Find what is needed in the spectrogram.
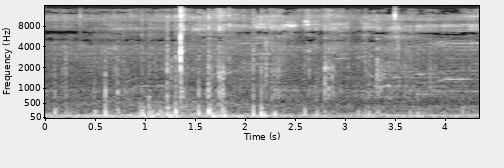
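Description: Hoofbeats of a pinto pony moving quickly over sand arena footing, a run of thuds strongest in the middle.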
